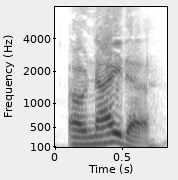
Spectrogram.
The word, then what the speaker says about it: Oneida: the on your Twitter it says I'm a pronounces very own own 800 night now Oneida and that's a a certain Native American yeah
